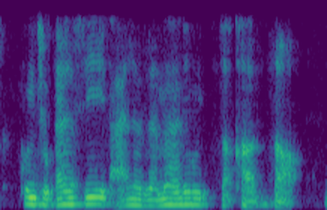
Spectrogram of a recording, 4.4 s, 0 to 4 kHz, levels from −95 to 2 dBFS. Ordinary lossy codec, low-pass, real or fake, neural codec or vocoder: AAC, 24 kbps; 3.6 kHz; fake; codec, 16 kHz, 4 kbps, FunCodec, trained on Chinese and English, 50 frames a second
